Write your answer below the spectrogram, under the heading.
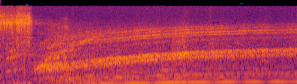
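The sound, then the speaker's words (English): An engine-like start-up whir marks a studio mixer being fired up. A short noisy burst opens it, then loud whining tones climb steadily and hold, with no talk. “All right, Grant, stand back. I'm going to fire up the mixer okay.”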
